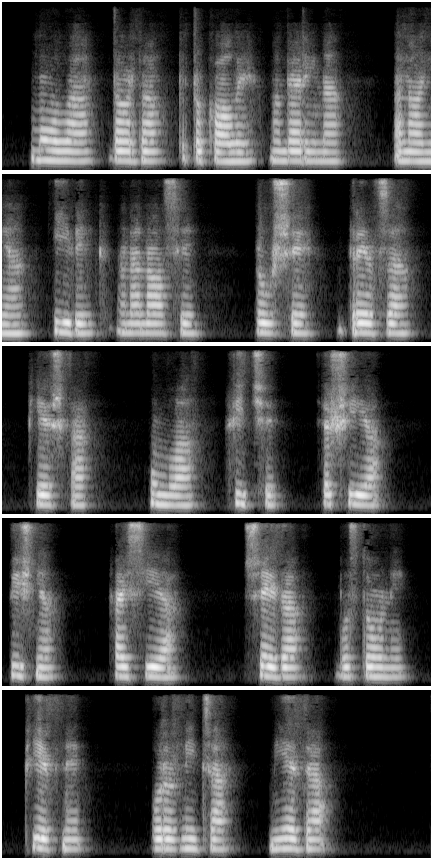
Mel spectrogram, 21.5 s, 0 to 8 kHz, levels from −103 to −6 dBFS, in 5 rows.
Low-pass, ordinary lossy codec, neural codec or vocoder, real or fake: 7.2 kHz; MP3, 48 kbps; none; real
